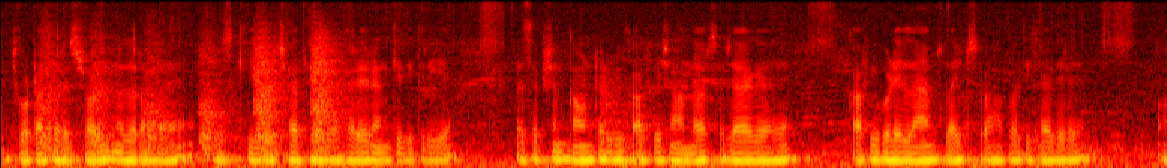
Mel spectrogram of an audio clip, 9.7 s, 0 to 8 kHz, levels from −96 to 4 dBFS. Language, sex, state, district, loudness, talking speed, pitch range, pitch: Hindi, male, Maharashtra, Nagpur, -35 LUFS, 210 wpm, 90-100 Hz, 95 Hz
